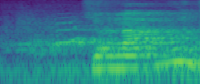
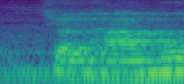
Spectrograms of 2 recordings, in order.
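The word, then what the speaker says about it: Cholamu: तो ये है चोलामू झील इसको बोलते हैं, लेकिन इसका सही उच्चारण जो है वो है चोलामू झील।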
